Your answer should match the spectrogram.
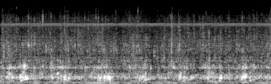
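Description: Fermenting tea spiraling in a vortex inside the KNFVortex brewer's bucket, churning steadily with irregular gurgles and splashes as water and air come out of the outlet pipe.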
